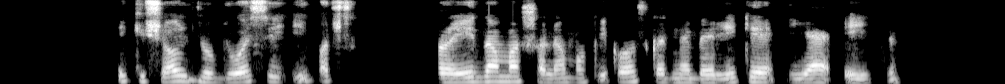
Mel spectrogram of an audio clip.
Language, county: Lithuanian, Šiauliai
